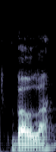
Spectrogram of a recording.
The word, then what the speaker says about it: Bhola: Bola. B-H-O-L-A.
